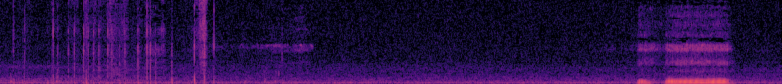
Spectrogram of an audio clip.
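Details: Quiet room, then one short, loud, buzzing snore from a sleeping French bulldog on the couch; snoring.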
